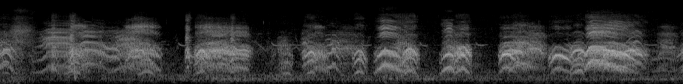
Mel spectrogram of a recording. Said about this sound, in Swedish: Så alltså, denna skrattmås, är den lika opportunistisk som sin släkting gråtruten då?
